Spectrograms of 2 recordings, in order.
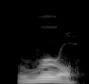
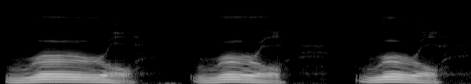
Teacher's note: I almost don't say the two syllables.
